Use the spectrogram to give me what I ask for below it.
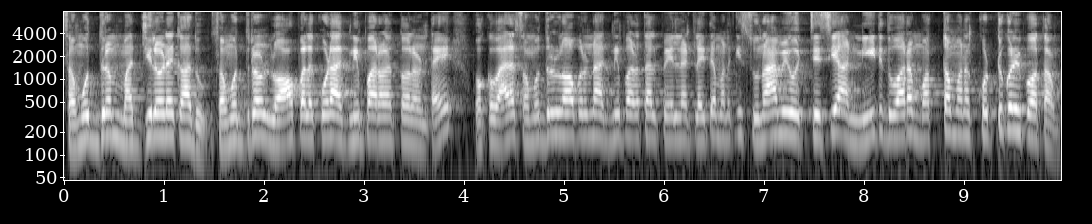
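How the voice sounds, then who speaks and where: A man hosting gameplay role-play commentary, excitable and often shouting. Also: on the high side, fast. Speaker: gaming YouTuber, host.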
